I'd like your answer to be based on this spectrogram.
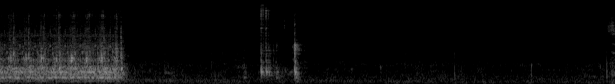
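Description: A Singer 248 sewing machine stitching close up at a 4 millimeter stitch length: a fast, even mechanical whirr for about a second, then stopping, followed by a few faint clicks in a quiet room.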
